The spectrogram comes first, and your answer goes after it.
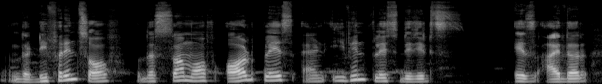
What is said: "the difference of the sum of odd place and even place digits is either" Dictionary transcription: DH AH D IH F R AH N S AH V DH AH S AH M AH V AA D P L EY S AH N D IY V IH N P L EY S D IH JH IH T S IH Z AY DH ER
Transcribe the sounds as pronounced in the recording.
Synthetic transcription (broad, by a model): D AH D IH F R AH N S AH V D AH S AH M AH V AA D P L EY S AH N D IY V IH N P L EY S D IH JH IH T S IH Z AY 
